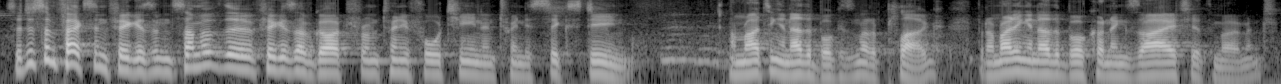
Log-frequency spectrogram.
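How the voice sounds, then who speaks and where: A South African man with a medium-pitched, slightly mellow voice speaks fairly quickly. He's a psychiatrist addressing a live audience in an event room, keeping things chatty and self-mocking with frequent laughter.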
